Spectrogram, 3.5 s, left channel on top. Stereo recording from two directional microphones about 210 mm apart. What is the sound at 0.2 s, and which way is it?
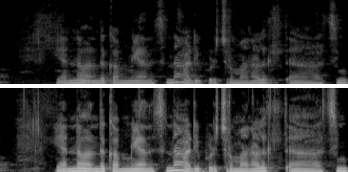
A woman's voice, 50° right (ahead or behind).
